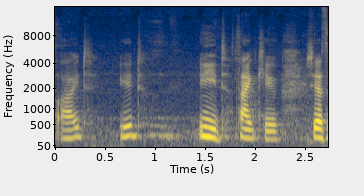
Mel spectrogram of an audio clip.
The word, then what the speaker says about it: Eid: Sana, the main character that season, her family has an Eid, how do you pronounce Eid? Eid?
